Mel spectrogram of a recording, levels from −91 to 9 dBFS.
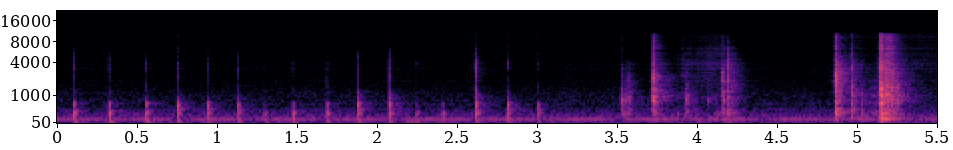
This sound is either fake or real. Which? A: fake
